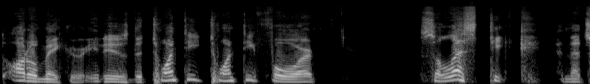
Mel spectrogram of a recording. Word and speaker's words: Celestiq: of world's finest automaker it is the 2024 celesteak and that's spelled c-e-l-e-s-t-i -q so let's dig if you've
